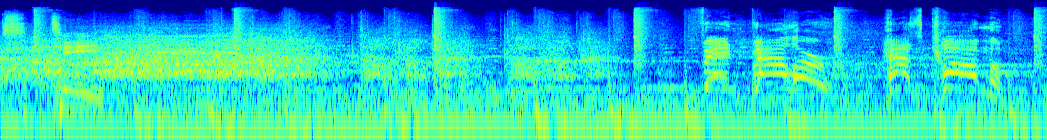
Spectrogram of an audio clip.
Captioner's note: crowd cheering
